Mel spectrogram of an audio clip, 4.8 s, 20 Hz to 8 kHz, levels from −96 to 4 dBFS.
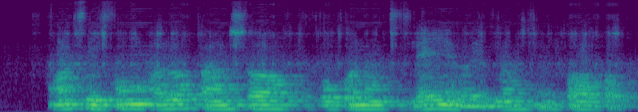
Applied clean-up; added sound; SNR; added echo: neural separator model SepFormer DNS4.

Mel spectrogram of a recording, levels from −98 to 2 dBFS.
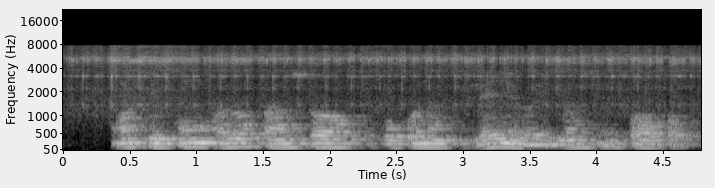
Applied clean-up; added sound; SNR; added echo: none; Glass; 12 dB; reverberation time 0.8 s.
